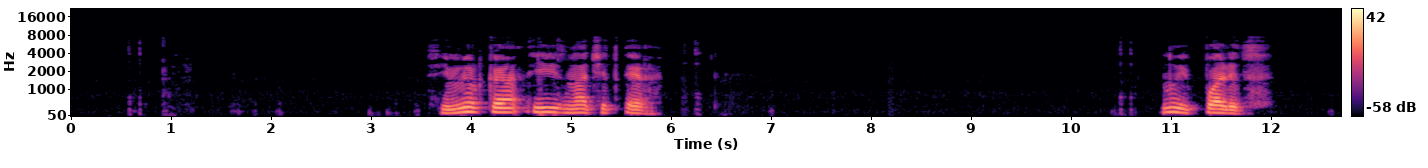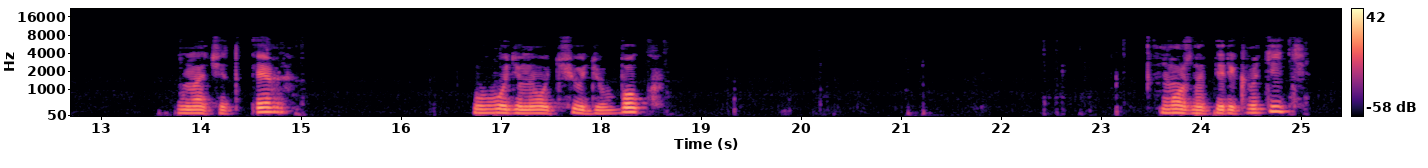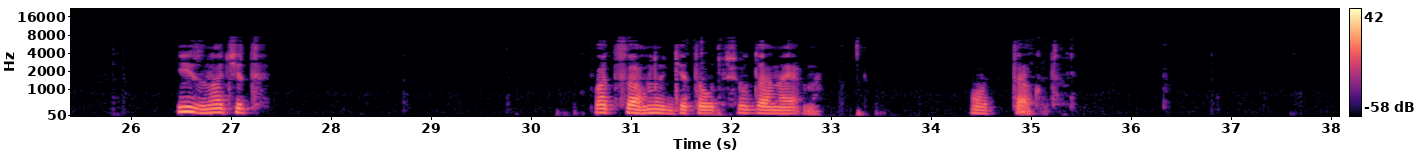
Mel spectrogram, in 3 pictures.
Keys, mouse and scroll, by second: 2.9 KP_7, 4.7 r, 6.7-8.3 middle drag, 10.4-12.9 drag, 13.4 r, 14.7 click, 14.9-16.3 middle drag, 16.8 r, 19.3 middle click, 21.1 r, 22.8-23.7 middle drag, 23.9 r, 24.9 click, 25.8-28.3 drag, 28.8-29.9 middle drag, 30.2 r, 31.9-33.1 middle drag, 33.3 r, 35.4-36.8 middle drag, 37.7-38.0 middle drag.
